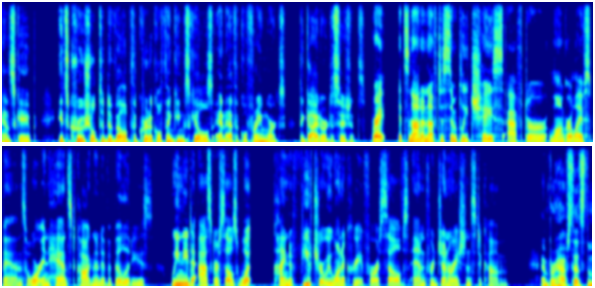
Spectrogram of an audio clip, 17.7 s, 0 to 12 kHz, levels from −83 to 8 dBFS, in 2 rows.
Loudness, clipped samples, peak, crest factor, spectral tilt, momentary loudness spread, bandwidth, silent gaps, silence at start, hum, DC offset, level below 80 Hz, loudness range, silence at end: -26 LUFS; under 0.1%; -8 dBFS; 18 dB; -5 dB/octave; 11 LU; 12 kHz; none; 0 s; none; under 0.1%; -44 dBFS; 5 LU; 0 s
